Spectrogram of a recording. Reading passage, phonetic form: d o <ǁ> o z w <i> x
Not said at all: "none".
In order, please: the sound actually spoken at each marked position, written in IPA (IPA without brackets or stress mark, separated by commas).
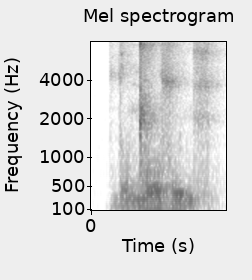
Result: ŋ͡ǁ, i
